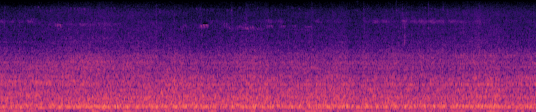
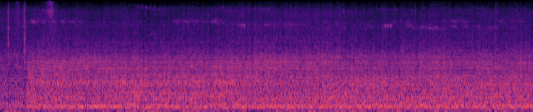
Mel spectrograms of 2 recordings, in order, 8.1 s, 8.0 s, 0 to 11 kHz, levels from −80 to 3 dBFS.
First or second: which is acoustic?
first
